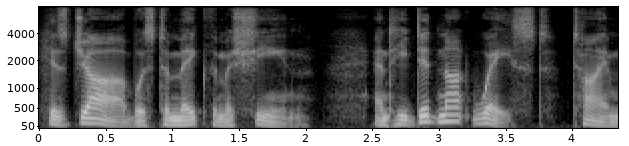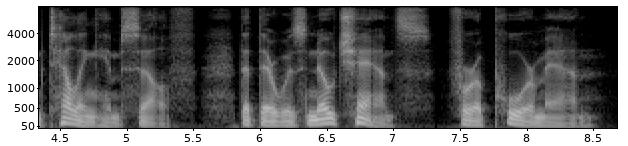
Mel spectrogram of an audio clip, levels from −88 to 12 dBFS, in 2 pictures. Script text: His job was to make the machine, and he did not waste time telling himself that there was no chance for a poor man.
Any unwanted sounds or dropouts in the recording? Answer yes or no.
no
